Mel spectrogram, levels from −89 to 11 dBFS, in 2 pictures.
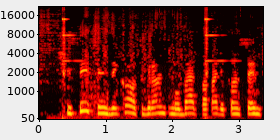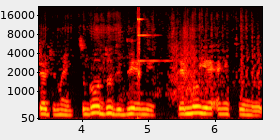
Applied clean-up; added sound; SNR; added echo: classical method spectral subtraction.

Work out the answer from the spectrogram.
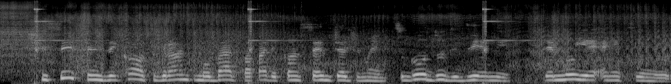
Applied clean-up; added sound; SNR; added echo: none; Bell + Fire; 9 dB; none.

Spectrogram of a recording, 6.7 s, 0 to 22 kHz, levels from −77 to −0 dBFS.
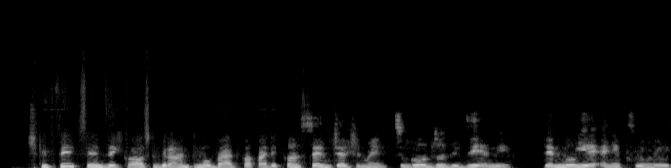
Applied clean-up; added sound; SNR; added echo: neural mask model DeepFilterNet 3.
